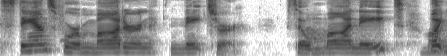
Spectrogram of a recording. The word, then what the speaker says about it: Monat: So Monat, but you'll hear it pronounced Monet, Monat, all different around different countries, different areas of our country.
